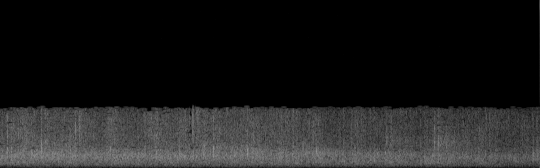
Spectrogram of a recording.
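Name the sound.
audience applause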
